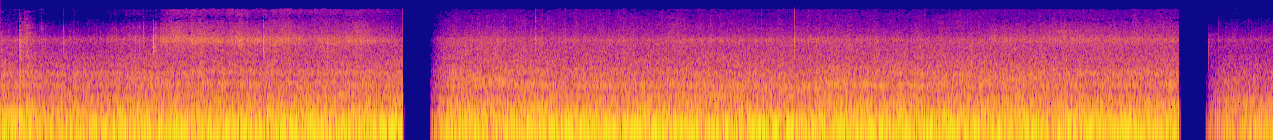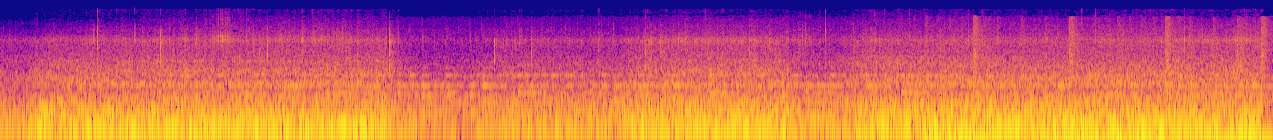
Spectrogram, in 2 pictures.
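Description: Leeks and chicken feet sizzling on a hot flat-top griddle over a steady low roar. The sound cuts out suddenly twice, briefly.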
